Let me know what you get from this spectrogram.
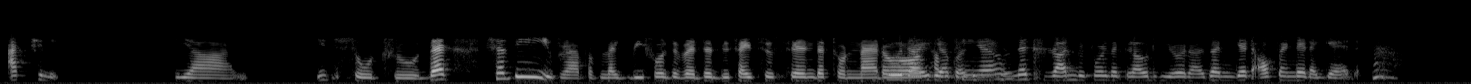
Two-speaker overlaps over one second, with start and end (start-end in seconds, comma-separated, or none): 8.8-10.3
